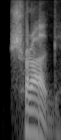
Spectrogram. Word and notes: shrug: American English

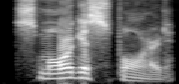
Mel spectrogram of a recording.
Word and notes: Smorgasbord: American English

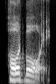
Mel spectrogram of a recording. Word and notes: hautboy: Indian

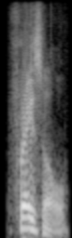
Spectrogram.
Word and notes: phrasal: American English

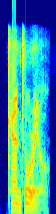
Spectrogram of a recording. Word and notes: cantorial: British English

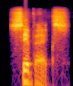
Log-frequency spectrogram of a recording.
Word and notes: civics: American English

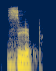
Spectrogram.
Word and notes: zip: Indian

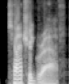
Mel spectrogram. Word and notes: tachograph: American English

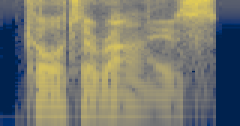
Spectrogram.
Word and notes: cauterize: British English

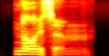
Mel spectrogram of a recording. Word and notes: noisome: British English

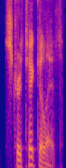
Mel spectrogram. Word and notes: straticulate: American English

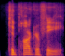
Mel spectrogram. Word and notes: topography: American English

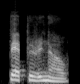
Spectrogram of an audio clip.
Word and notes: peperino: Indian

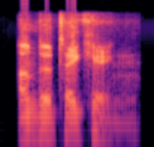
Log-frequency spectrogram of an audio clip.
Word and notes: Undertaking: British English

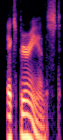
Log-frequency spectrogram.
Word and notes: experienced: American English

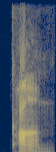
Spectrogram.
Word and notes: COM: American English

